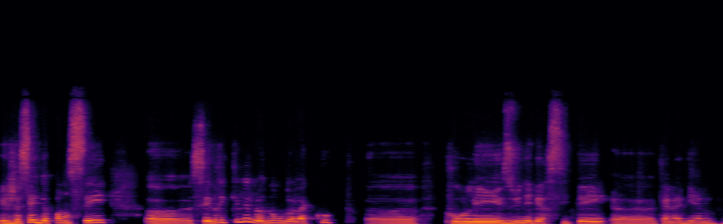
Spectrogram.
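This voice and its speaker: Eager male quiz player with a mellow, dark voice who repeats his agreement. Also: a little high, a little slow. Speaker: quiz contestant. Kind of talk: casual on-air banter.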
